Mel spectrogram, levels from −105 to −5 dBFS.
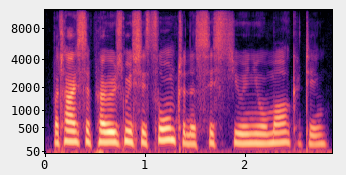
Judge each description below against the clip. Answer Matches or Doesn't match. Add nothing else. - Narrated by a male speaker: Doesn't match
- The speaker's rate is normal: Doesn't match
